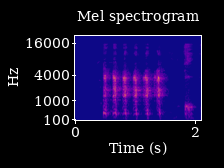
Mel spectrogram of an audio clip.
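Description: A woman saying a drawn-out "you" in a silly, laughing voice that pulses about six times a second, after a half-second pause.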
